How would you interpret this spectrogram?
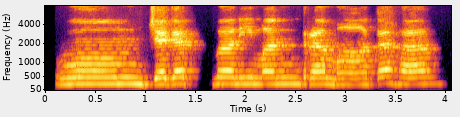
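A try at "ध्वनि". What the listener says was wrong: And notice the dha, dha plus va in dhvani. So that's a mahaprana, the dha. So that's something that you can practice to pronounce as dhvani.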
